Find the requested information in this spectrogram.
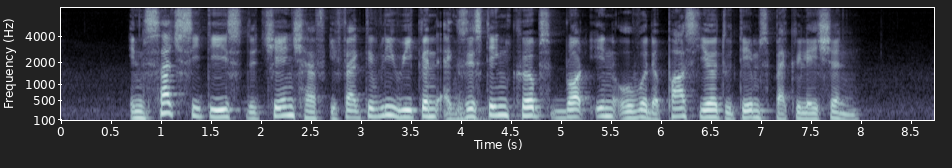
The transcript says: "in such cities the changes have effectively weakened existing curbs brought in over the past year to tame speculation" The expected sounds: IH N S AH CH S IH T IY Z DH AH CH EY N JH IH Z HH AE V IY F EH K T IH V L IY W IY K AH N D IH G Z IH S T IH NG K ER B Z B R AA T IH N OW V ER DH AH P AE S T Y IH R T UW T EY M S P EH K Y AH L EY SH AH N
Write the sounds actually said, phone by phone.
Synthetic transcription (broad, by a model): IH N S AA CH S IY T IY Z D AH CH EY N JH HH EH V IY F EH K T IH V L IY W IY K AH N D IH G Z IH S T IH NG K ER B S B R AA T IH N OW V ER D AH P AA S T Y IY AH T UW T EY M S P EH K Y AH L EY SH AH N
